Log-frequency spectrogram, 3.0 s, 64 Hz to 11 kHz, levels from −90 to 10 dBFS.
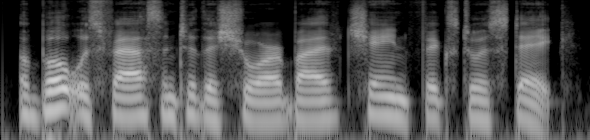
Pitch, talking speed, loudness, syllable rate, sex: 150 Hz, 285 wpm, -20 LUFS, 6.9 syllables/s, male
